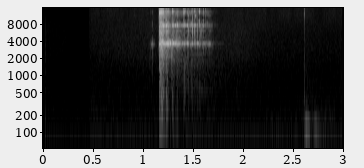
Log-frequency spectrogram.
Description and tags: ganar fichas
Deja caer fichas de casino a piso de vidrio de relieve
casino, fichas, plastico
